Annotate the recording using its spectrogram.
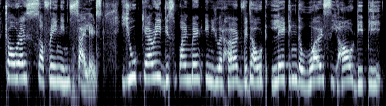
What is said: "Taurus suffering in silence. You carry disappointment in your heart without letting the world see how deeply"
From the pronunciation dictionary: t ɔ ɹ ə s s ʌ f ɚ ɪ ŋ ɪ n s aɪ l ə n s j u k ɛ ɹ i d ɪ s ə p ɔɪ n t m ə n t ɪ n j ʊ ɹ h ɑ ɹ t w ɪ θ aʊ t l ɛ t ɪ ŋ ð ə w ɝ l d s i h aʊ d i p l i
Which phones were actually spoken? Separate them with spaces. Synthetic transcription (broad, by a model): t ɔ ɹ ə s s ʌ f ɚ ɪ ŋ ɪ n s aɪ l ə n s j u k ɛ ɹ i d ɪ s ə p ɔɪ n t m ə n t ɪ n j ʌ ɹ h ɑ ɹ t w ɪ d aʊ t l ɛ t ɪ ŋ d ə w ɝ d s i h aʊ d i p l i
